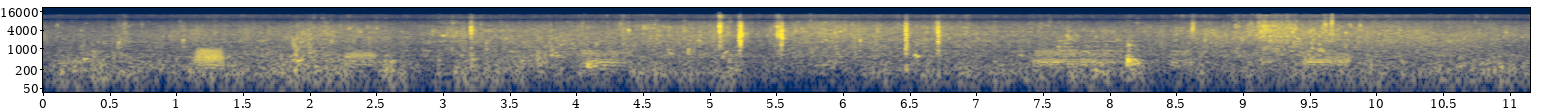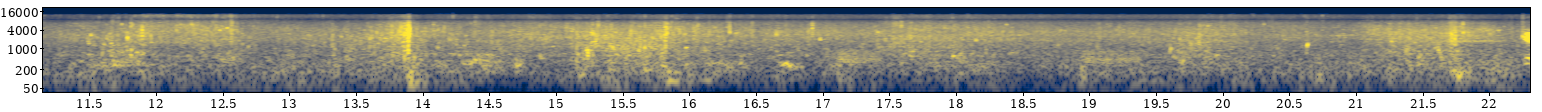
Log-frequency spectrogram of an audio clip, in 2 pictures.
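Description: Wind buffeting the microphone and sea noise around a small boat, with a few brief faint grunts from a freshly landed John Dory and occasional clicks and knocks of handling.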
